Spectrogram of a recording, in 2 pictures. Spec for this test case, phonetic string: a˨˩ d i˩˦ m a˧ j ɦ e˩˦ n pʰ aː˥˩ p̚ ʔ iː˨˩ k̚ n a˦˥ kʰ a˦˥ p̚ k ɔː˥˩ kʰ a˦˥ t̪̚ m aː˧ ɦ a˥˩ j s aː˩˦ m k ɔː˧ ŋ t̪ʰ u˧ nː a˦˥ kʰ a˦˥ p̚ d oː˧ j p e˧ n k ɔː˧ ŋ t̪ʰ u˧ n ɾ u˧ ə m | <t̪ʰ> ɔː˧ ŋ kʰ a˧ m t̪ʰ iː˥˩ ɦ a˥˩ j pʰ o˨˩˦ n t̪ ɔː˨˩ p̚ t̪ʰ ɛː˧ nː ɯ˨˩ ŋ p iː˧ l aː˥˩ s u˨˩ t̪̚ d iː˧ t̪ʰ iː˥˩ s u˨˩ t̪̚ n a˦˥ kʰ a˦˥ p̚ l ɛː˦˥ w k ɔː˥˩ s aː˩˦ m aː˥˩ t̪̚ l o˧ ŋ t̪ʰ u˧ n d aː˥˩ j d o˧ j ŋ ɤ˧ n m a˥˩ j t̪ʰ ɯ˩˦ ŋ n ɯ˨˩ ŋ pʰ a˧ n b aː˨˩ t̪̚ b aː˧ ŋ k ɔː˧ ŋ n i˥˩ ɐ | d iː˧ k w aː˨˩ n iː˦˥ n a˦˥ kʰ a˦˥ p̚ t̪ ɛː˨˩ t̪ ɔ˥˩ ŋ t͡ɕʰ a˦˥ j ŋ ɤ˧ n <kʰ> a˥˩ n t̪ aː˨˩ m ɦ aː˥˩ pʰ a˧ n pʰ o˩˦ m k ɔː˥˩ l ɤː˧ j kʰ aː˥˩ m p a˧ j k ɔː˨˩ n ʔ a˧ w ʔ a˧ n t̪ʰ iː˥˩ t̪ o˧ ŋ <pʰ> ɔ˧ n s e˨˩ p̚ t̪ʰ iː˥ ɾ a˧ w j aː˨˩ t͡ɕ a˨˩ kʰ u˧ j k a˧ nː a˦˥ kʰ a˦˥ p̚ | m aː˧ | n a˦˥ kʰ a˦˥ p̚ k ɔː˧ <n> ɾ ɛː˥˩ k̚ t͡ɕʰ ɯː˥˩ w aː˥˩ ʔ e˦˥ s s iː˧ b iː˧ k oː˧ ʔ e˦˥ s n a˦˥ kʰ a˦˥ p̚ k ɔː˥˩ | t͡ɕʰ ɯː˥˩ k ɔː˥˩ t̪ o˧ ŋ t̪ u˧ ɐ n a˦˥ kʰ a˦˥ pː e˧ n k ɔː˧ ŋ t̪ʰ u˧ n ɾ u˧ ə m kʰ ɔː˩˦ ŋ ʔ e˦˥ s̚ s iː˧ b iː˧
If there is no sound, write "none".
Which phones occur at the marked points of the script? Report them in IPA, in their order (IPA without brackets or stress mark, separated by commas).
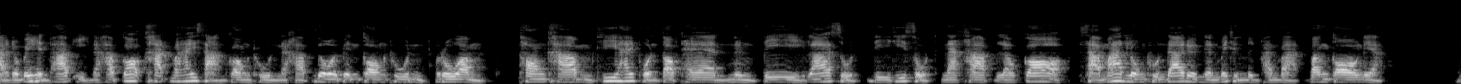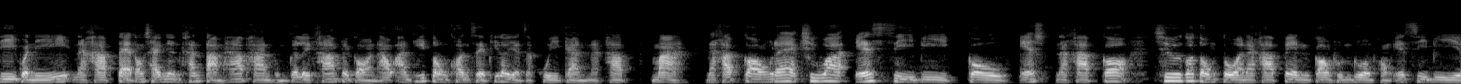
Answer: t̪ʰ, kʰ, kʰ, ŋ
